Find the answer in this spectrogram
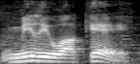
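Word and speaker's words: Milwaukee: do with a gun actually it's pronounced miliwake yes it is you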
